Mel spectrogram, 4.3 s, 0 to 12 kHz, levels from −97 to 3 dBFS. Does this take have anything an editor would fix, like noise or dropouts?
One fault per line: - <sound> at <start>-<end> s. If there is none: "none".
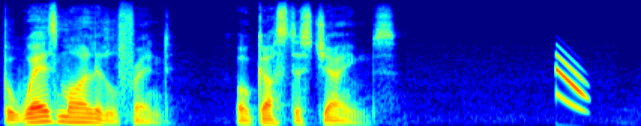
- chirp at 3.7-3.9 s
